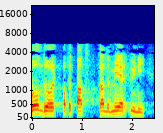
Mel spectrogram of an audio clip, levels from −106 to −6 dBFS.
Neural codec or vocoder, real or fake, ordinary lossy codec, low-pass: none; real; MP3, 32 kbps; 5.4 kHz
